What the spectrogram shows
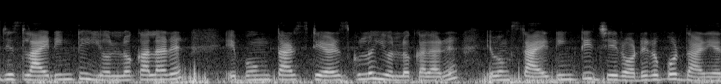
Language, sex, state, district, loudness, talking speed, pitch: Bengali, female, West Bengal, Paschim Medinipur, -18 LUFS, 210 wpm, 195 Hz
